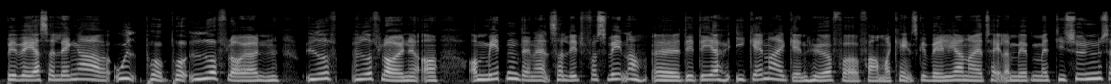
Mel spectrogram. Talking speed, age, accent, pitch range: 195 wpm, 30-49, native, 175-215 Hz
